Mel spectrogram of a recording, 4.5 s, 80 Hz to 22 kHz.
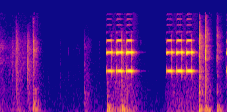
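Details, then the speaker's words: Orvaldi INV-12-840W Home UPS (error F05, no 220 V output) first powered after replacing shorted IRF3205 and KGF75N65KDF transistors; 220 V output appears but the alarm beeps in groups, cause uncertain (suspected low battery, fans or temperature). "Це добре що пищить не знаю що воно пощить А може нема не знаю вентиляторів температура"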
